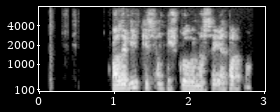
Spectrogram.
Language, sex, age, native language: Icelandic, male, 20-29, Icelandic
